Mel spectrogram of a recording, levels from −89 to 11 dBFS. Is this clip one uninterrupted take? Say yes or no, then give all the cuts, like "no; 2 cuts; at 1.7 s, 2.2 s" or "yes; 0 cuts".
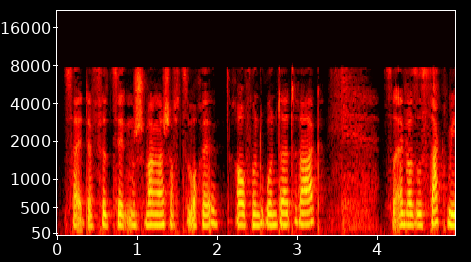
no; 1 cut; at 4.1 s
